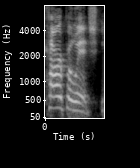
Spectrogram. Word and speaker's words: Karpowich: We got Krista Karpowich. Is that how I say your name? – Almost. Karpowich. – Karpowich.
